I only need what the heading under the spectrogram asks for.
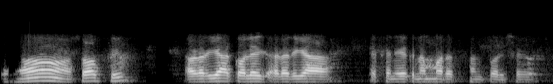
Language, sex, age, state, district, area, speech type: Maithili, male, 45-60, Bihar, Araria, urban, conversation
